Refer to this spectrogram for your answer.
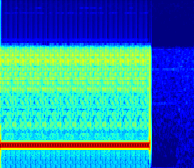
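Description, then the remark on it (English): A single steady electronic telephone ring tone, loud, holding for about a second and a half before cutting off abruptly into silence. “your phone's ringing.”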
